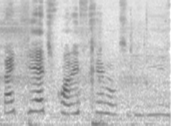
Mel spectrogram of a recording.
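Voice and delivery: barely audible, hushed murmur into the mic; whispering. Real, not acted. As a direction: keep it to a soft whisper. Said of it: "Et arrête de chuchoter".

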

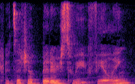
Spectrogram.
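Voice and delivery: ordinary talk

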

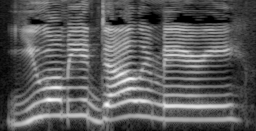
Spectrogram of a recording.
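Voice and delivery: loud, high gleeful claim; exclaiming. A narrator's reading. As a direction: crow about winning the bet. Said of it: "Cody exclaimed".

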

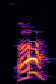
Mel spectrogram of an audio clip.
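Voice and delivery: short high loud yelp; startled yelp. Real, not acted. Player fighting enemies, loud high yelp. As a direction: cry out sharply in alarm. Startled during game play.

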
